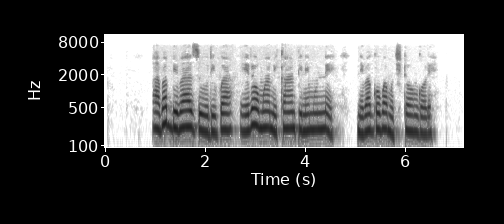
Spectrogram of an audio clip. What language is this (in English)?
Ganda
